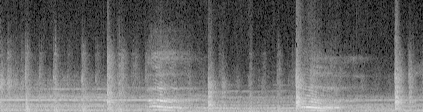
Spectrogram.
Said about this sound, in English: I can still hear the stake going through my heart as I lie in my coffin. Listen, you will hear it too.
